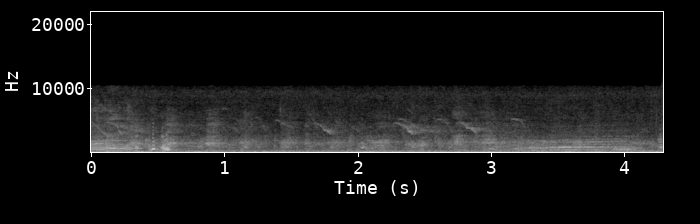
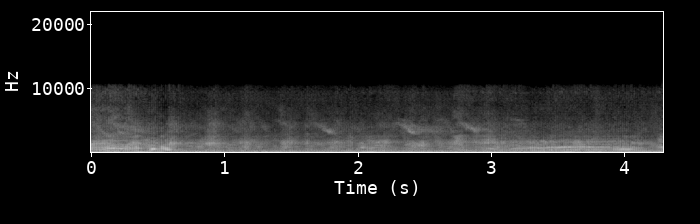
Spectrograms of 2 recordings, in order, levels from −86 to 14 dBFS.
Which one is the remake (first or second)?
second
